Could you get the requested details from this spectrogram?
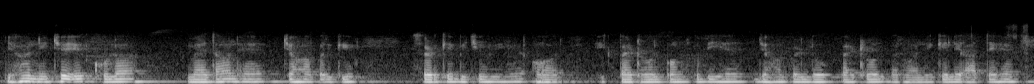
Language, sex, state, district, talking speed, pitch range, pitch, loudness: Hindi, male, Uttar Pradesh, Jyotiba Phule Nagar, 160 wpm, 115-120 Hz, 120 Hz, -18 LUFS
